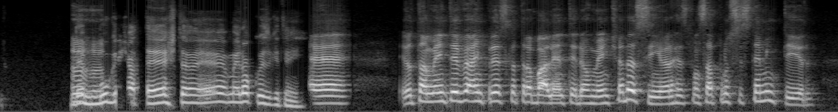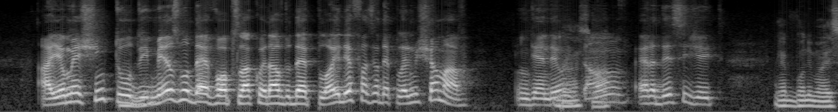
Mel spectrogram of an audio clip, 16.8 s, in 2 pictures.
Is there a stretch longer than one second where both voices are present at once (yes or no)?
no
